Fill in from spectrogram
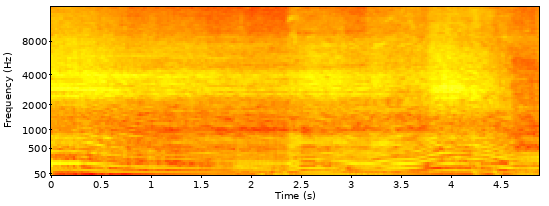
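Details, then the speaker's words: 2009 KTM 250 XC-F single after rebuild and idle adjustment: crisp bark settling into a steady idle, blips rising and falling cleanly, no knocks or rattles; running normally. "There's the lovely bike, she's looking good. I'm gonna fire it up here. Might just take it for a rip up the road."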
